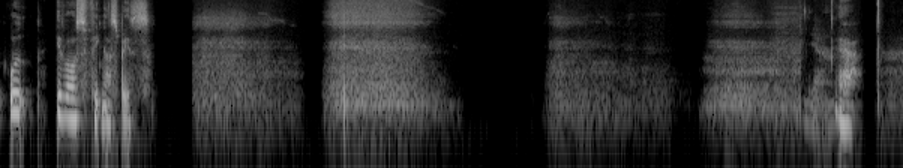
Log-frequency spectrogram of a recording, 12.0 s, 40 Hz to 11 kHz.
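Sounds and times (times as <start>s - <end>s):
speech: 0.0s - 2.1s
sharp nasal exhale: 2.6s - 6.1s, 7.3s - 10.8s
slow deep breaths during a relaxation exercise: 2.6s - 6.2s, 7.2s - 10.8s, 11.7s - 12.0s.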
